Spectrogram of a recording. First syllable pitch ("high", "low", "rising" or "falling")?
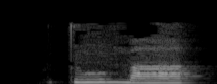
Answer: high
